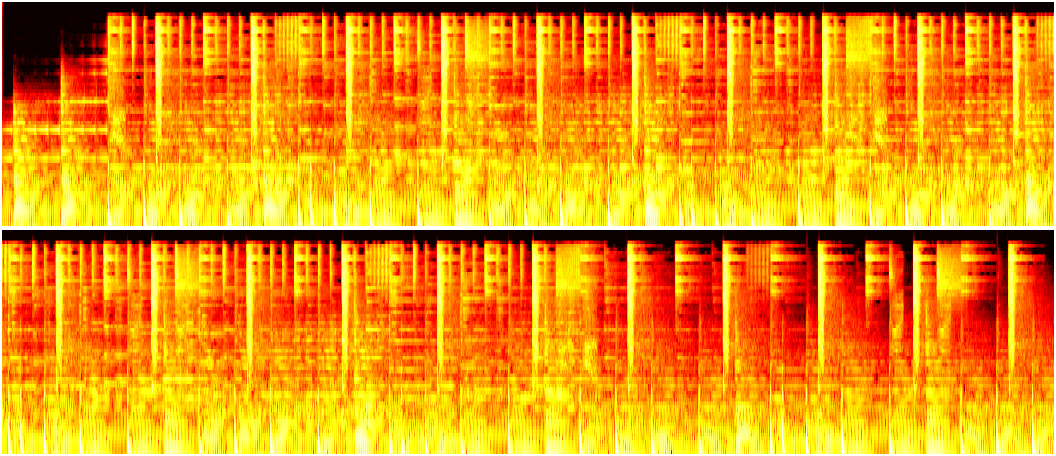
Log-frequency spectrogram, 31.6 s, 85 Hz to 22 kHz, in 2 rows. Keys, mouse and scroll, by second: 4.0 Escape, 19.6 Escape, 24.8 ctrl+z.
